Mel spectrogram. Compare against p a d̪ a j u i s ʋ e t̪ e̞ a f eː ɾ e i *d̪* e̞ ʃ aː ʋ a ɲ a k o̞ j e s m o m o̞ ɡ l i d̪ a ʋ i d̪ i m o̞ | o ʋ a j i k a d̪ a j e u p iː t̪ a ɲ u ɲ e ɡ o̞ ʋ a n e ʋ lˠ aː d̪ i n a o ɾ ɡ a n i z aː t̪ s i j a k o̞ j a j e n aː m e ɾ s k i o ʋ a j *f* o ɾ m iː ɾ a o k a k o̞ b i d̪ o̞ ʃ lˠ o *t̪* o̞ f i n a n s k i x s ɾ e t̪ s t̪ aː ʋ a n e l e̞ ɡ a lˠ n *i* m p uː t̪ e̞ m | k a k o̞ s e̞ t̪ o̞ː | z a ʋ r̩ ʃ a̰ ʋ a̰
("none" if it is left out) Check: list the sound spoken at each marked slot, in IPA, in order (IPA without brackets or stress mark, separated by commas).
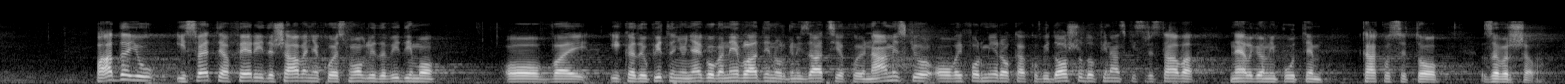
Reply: d̪, f, d̪, i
